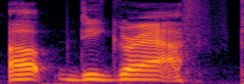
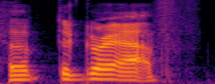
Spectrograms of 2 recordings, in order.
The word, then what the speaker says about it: Updegraff: Jane Updegraff is her name, and the last name is unique because it looks like Up Giraffe or something like that, but there's a D right in there, and she says it's pronounced exactly how it looks, Updegraff. – Updegraff.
